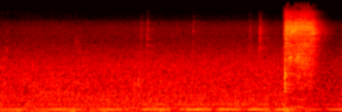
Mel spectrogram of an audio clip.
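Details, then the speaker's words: Blasting cabinet gun upgraded with a new foot pedal kit and better fittings to cure a constant air leak: no hiss at the fittings, then a strong half-second rush of air; flows cleanly, no leaks. "Okay, that sounds pretty healthy."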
